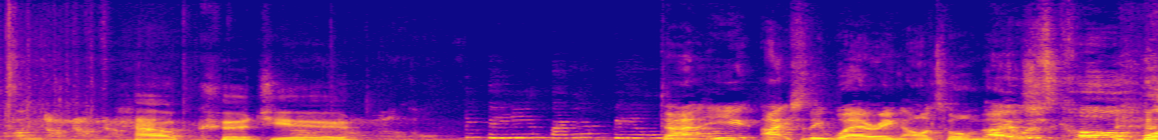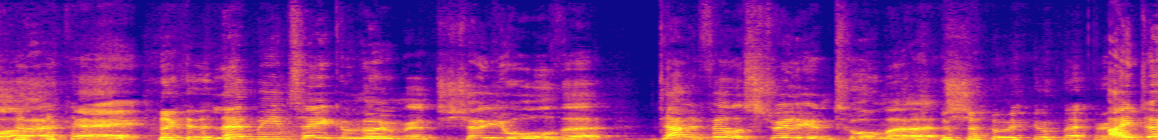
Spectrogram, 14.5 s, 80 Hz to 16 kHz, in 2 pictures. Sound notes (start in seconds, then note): 2.9 humming; 13.0 laughing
